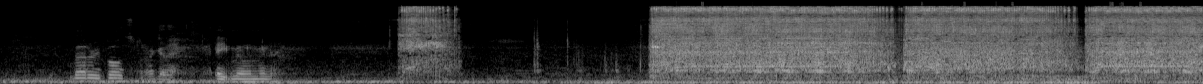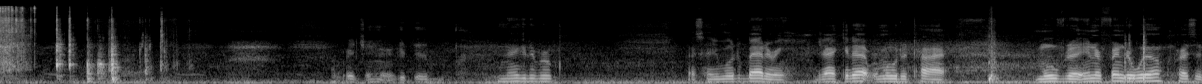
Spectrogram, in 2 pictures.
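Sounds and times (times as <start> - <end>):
ratchet wrench ratcheting: 3.9 - 4.7, 6.4 - 12.5.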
